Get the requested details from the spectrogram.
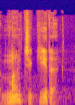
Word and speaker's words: Mantiqueira: A palavra mantiqueira, também escrita e pronunciada mantiquira, ainda não foi interpretada.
